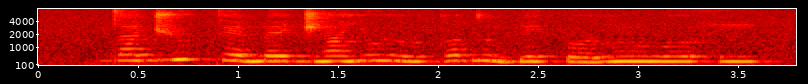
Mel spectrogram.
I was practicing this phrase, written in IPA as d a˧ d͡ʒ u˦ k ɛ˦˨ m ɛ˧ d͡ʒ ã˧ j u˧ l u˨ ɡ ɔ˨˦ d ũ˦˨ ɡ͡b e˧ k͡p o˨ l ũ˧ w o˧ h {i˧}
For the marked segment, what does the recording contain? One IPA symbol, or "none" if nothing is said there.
i˧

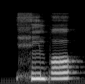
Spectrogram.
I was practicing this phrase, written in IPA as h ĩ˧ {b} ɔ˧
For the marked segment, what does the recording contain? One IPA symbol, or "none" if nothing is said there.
b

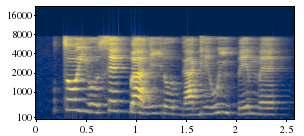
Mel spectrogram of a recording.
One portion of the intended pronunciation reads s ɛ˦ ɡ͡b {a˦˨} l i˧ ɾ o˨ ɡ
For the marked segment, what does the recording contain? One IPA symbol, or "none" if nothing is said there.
a˦˨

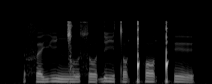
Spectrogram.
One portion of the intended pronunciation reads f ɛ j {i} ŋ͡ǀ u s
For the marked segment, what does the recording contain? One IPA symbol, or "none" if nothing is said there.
i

